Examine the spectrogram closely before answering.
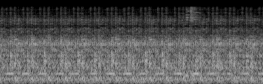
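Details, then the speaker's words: Toyota HiAce 2KD diesel at idle during cylinder balance test: uneven lumpy beat with light knock; cutting cylinder 4 changes nothing; finding: rough idle from dead cylinder, defective number four injector. "masabi natin defective injector natin kailangan natin na magpalit especially dito Sa number four"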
